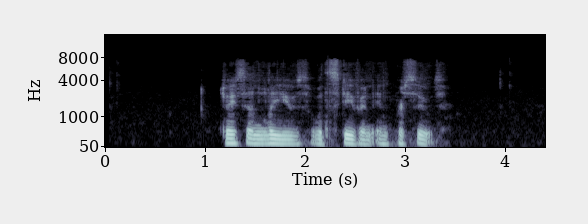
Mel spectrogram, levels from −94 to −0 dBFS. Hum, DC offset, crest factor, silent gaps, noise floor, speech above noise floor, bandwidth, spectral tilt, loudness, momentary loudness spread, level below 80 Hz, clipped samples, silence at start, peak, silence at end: none; under 0.1%; 20 dB; none; -79 dBFS; 55 dB; 7.8 kHz; -8 dB/octave; -25 LUFS; 10 LU; -48 dBFS; under 0.1%; 1.15 s; -8 dBFS; 1.1 s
